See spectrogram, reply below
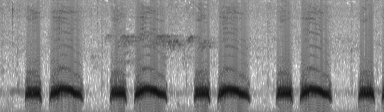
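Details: Spotted dove giving a coo series to spur decoy birds: rhythmic paired coos, a short burred note then a longer smooth falling one, repeated about once per second without pause.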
